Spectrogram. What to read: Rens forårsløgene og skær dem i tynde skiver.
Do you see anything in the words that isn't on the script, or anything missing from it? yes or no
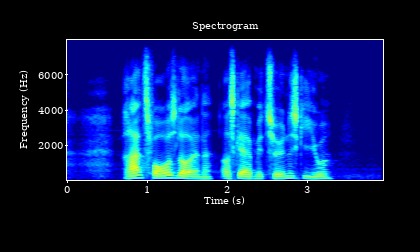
no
